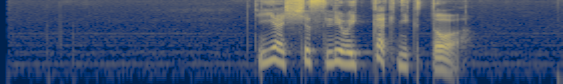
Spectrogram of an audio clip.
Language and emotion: Russian, positive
